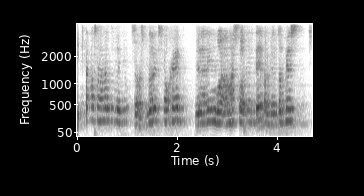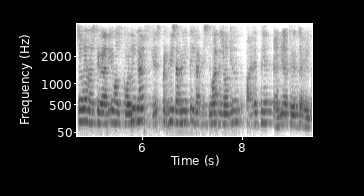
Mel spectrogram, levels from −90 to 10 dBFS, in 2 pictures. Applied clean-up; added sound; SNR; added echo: neural mask model DeepFilterNet 3.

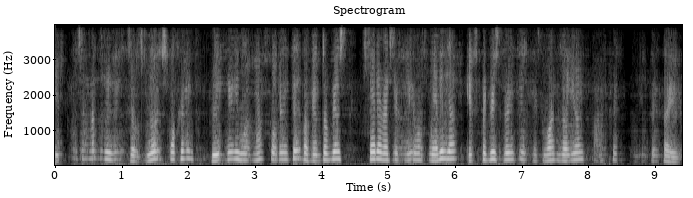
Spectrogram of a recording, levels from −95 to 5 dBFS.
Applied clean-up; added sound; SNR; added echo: neural separator model SepFormer WHAMR!.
